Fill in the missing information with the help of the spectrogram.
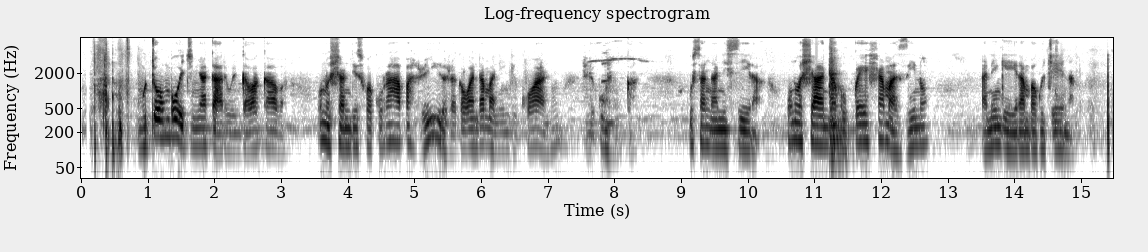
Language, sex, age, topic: Ndau, male, 18-24, health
